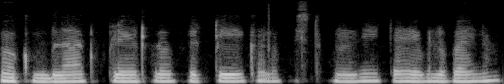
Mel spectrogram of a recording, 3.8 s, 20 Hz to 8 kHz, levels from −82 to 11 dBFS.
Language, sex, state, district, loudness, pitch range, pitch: Telugu, male, Andhra Pradesh, Srikakulam, -15 LUFS, 115-130 Hz, 120 Hz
